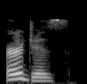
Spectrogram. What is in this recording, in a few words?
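"urges", British English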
